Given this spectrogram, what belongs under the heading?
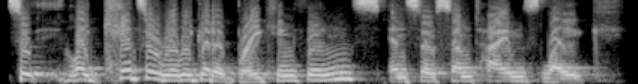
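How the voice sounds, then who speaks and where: A woman's voice: deep voice, lively intonation, moderate pace, a little mellow, rough recording. A woman answering audience questions at a meetup in a casual, chatty way, with lots of fillers. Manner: chatty, filler-heavy, laughs often. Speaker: meetup speaker. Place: stage in a venue with an audience.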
